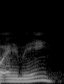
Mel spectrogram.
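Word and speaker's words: eimi (εἰμί): Ego eimi, which is E-G-O. E-I-M-I. Some of you think Amy says I-me, but E-I doesn't say I, it says A, or ask me in pronunciation, and probably modern Greek or classical Greek pronunciation too.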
